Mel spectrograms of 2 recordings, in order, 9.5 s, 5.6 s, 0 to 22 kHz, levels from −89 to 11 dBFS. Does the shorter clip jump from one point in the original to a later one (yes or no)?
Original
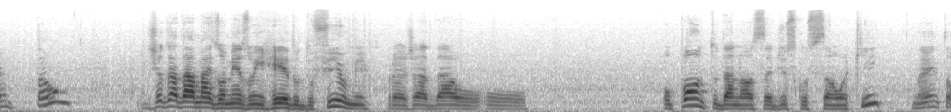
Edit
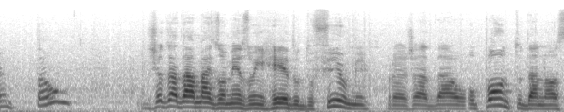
yes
